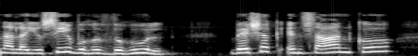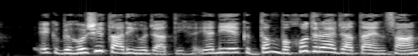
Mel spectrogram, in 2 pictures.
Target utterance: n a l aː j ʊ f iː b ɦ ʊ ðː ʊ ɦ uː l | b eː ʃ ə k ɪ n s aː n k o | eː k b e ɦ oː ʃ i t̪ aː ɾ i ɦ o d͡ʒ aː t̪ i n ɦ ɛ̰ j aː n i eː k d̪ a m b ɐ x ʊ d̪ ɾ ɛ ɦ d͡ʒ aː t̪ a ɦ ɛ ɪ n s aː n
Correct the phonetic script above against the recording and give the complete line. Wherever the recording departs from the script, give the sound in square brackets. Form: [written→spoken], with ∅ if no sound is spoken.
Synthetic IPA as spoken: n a l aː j ʊ [f→s] iː b ɦ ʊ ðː ʊ ɦ uː l | b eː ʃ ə k ɪ n s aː n k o | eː k b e ɦ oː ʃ i t̪ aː ɾ i ɦ o d͡ʒ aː t̪ i [n→∅] ɦ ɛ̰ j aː n i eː k d̪ [a→ɐ] m b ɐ x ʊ d̪ ɾ ɛ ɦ d͡ʒ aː t̪ a ɦ ɛ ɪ n s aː n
